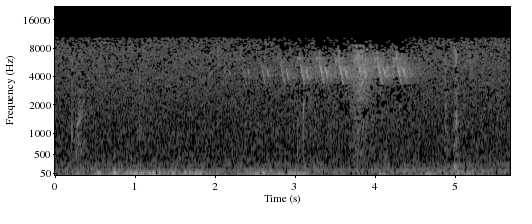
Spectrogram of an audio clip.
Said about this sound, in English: Birds helping us to do it.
